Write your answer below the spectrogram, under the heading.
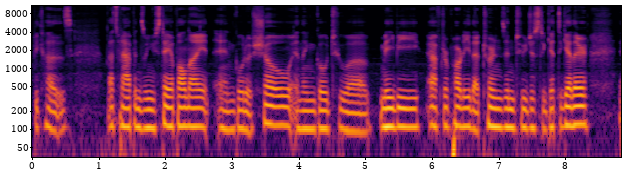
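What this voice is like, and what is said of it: Raspy, hoarse voice. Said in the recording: “I've got my raspy voice today. It's called my radio voice”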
